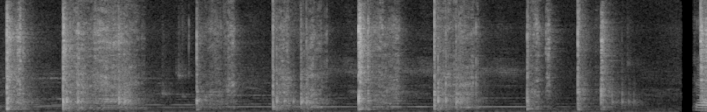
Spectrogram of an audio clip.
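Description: A ladle scrapes and knocks against a pan while a sticky sweet mixture is stirred for Diwali sweets, giving repeated rhythmic scraping strokes with sharp metallic taps at a moderate level.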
